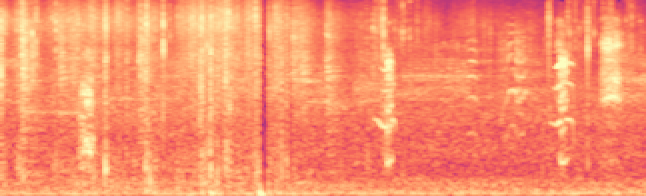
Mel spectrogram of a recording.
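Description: Short, scattered squawks and calls from a flock of cockatoos and little corellas at close range, with a flurry of wingbeats as a bird takes off near the start.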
